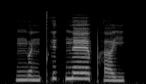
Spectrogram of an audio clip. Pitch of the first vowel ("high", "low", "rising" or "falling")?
low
